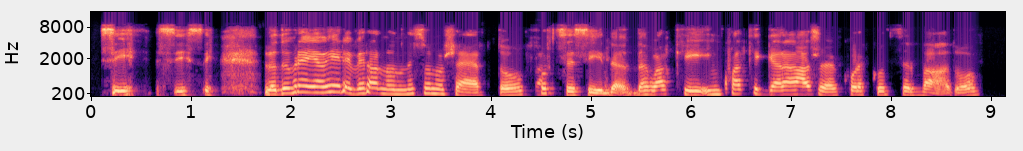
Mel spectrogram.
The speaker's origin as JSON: {"language": "Italian", "town": "Rome", "region": "Lazio", "country": "Italy", "tie": "born or raised there", "moved": "as an adult", "lives_now": "Caprarola, Italy", "said": "ho vissuto tutta la mia adolescenza mh, nel quartiere Monte Mario di Roma"}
